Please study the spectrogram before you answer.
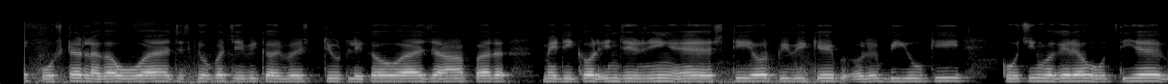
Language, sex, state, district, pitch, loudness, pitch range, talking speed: Hindi, male, Bihar, Sitamarhi, 140 Hz, -24 LUFS, 140-145 Hz, 105 wpm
